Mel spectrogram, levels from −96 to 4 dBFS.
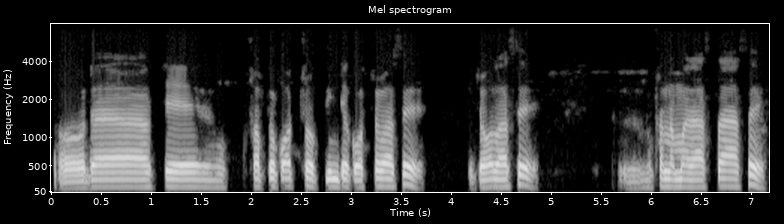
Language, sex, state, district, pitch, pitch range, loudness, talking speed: Bengali, male, West Bengal, Jalpaiguri, 130 Hz, 125-135 Hz, -15 LUFS, 125 wpm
